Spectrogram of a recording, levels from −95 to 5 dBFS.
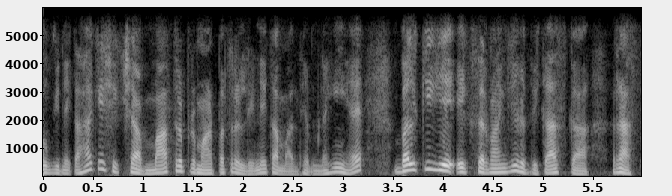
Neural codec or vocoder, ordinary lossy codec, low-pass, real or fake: none; Opus, 24 kbps; 5.4 kHz; real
